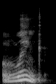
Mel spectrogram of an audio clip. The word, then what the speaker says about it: LNQ: embedded with a microchip called LNQ, pronounced Link. Okay, so it's called Link, that provided consumers with the item's provenance and ownership history seen naturally on the blockchain.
